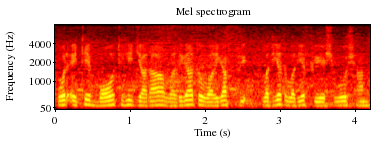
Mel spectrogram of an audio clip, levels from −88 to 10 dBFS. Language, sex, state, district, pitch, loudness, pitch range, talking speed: Punjabi, male, Punjab, Kapurthala, 150 Hz, -17 LUFS, 135-160 Hz, 200 wpm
